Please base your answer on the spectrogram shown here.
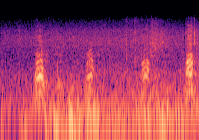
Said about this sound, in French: Voilà les chiens.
